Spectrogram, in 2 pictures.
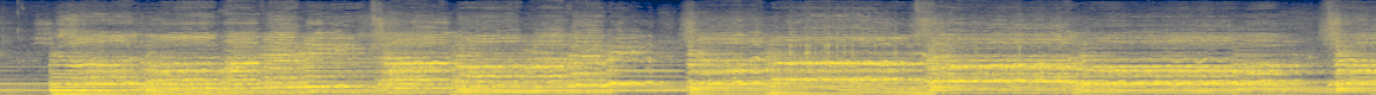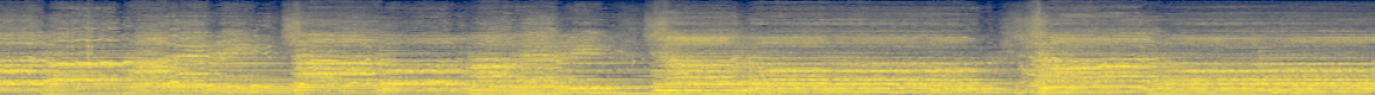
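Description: A church choir singing a hymn in unison phrases, with a short breath between phrases every three to four seconds.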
